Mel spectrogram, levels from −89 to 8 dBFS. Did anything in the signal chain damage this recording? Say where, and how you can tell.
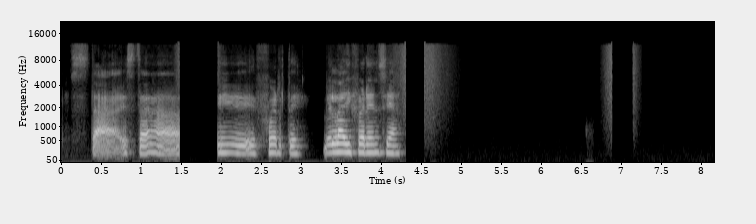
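Yes. Wireless microphone squelch dropout at the radio link: at 1.4–2.02 s, 4.04–4.85 s and 6.77–7.23 s, hiss swells, then the receiver mutes for about 490, 230 and 270 ms. The FM signal fades below the squelch threshold, silencing output until reception recovers.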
